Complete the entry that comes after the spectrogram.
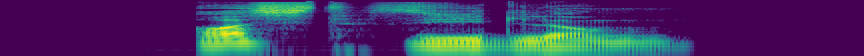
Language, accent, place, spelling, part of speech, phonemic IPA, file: German, Germany, Berlin, Ostsiedlung, noun, /ˈɔstˌziːdlʊŋ/, De-Ostsiedlung.ogg
- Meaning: The medieval eastward migration and settlement of Germanic-speaking peoples from the Holy Roman Empire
